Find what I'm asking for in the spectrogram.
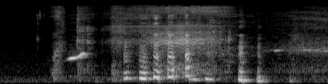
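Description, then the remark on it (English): In Antigua, Guatemala, a person whistles short, airy notes while inhaling, broken up by a burst of laughter and giggling before a final thin, steady whistle trails off. “Inhale whistle? Is that what you're doing?”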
